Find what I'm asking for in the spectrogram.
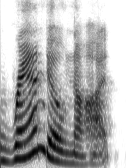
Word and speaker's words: Randonaut: And it's spelled R-A-N-D-O and then Naut, N-A-U-T, like astronaut. So Randonaut.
